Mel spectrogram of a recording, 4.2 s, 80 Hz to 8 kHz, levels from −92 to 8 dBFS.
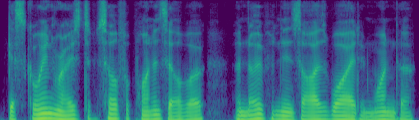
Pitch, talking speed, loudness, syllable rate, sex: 100 Hz, 185 wpm, -18 LUFS, 5.9 syllables/s, male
